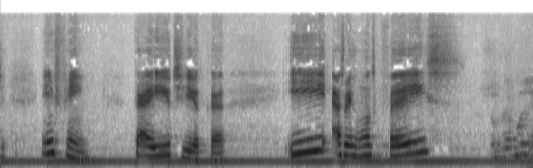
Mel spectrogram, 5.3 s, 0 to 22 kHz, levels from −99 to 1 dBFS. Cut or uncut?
cut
